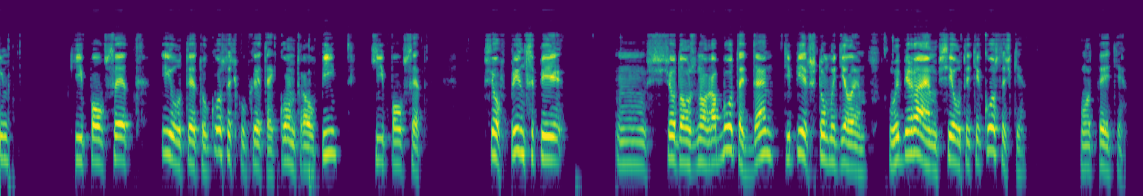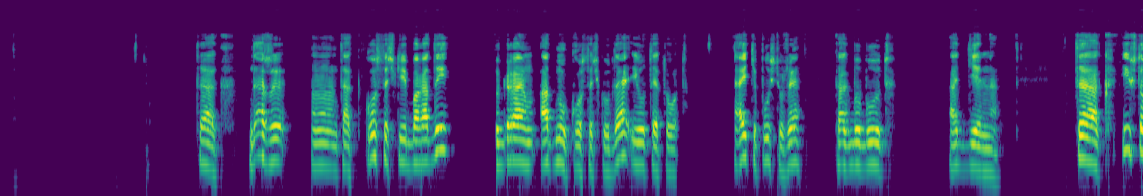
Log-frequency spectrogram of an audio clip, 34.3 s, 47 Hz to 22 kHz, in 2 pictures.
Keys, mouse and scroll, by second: 0.1 ctrl+p, 2.1 click, 3.5 shift+click, 4.6 ctrl+p, 6.5 middle click, 9.3-12.2 middle drag, 13.3 click, 15.3 shift+click, 16.3 shift+click, 17.3-18.7 shift+drag, 18.8 shift+click, 21.1-22.7 shift+drag, 24.6 shift+click, 26.5-27.7 shift+drag, 32.0-33.1 middle drag, 34.1 shift+middle click.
